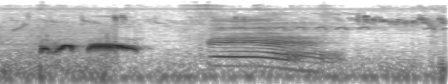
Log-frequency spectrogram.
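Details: Tame cattle among dozens kept in a farm pen, calm and healthy, give one drawn-out, low, slightly falling moo, preceded by two short cooing notes from a dove.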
